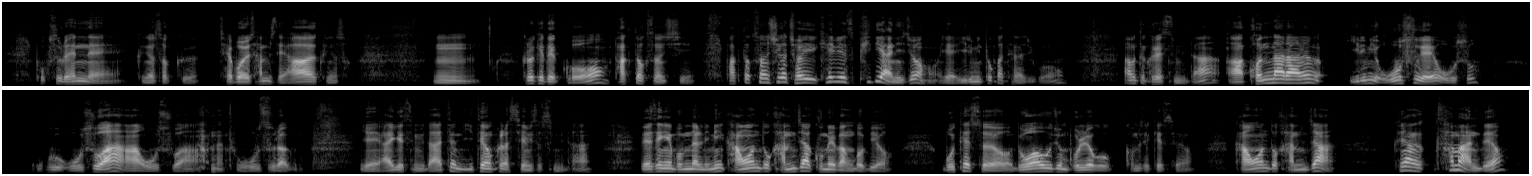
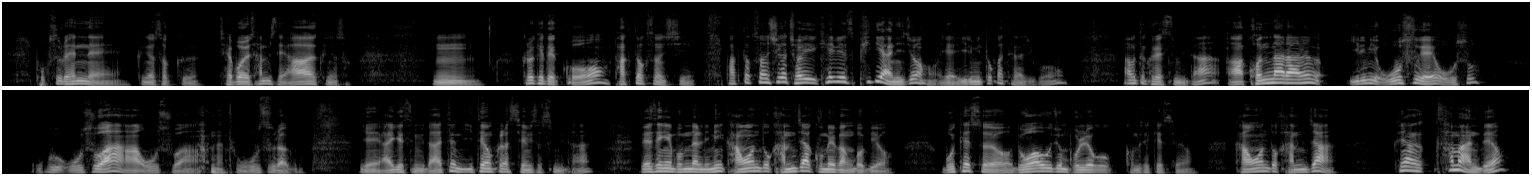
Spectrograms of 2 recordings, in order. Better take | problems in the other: second | thin; somewhat; fading below 300 Hz

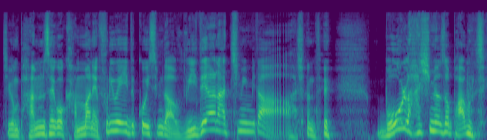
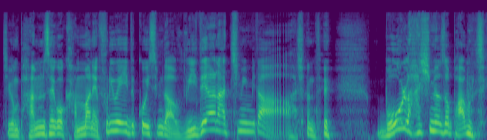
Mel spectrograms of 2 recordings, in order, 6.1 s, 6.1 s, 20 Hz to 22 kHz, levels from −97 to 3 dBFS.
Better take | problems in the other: neither | none

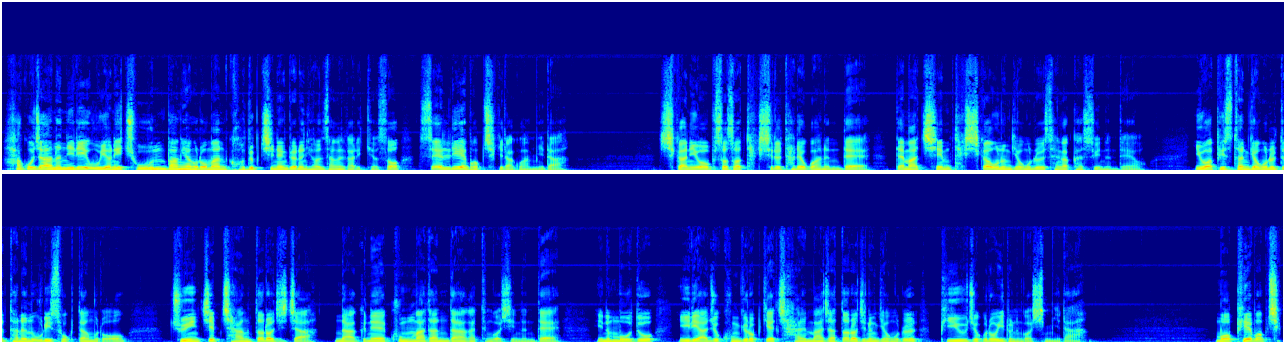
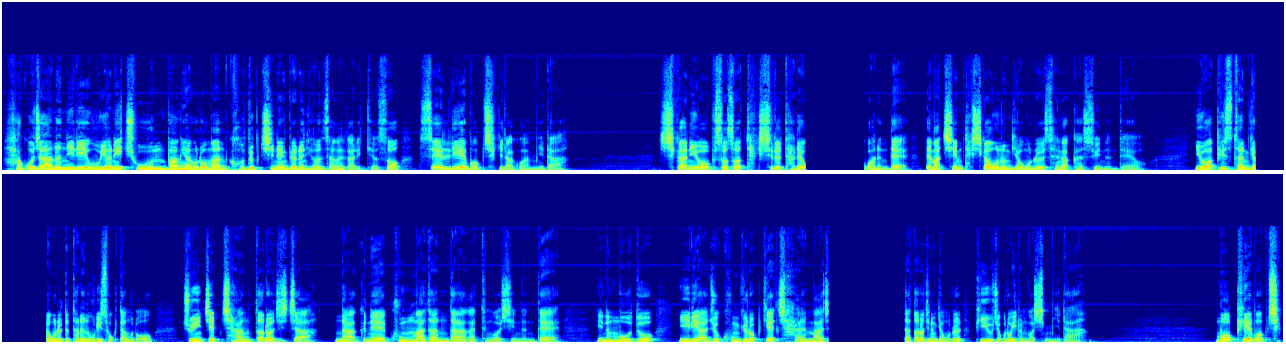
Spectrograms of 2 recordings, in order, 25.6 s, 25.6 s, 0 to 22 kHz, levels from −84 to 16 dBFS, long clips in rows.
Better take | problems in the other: first | audio freezing; at 8 s for 0.5 s, at 13 s for 0.5 s and at 21 s for 1 s

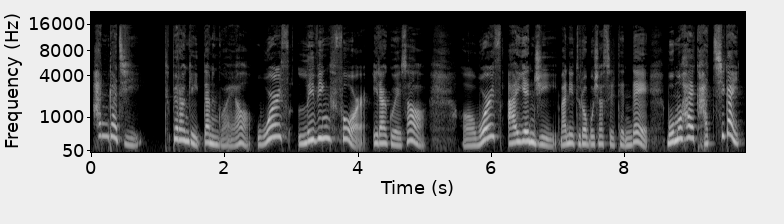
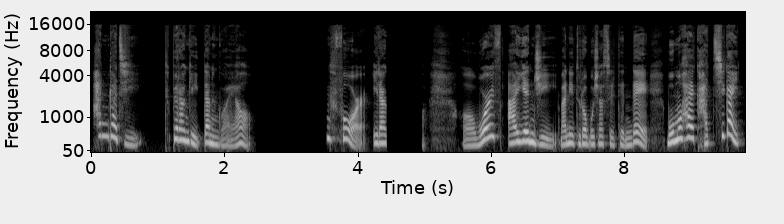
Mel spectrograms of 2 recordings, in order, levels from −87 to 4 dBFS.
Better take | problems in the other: first | audio cutting out; at 2.5 s for 1 s and at 4.5 s for 0.5 s

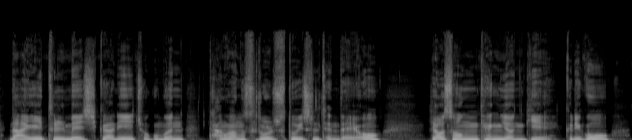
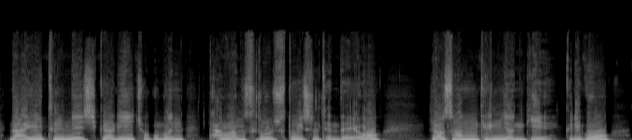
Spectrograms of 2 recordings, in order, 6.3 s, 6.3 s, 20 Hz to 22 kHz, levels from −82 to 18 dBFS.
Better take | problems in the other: first | distortion; slight; 12% of the sound clipped

